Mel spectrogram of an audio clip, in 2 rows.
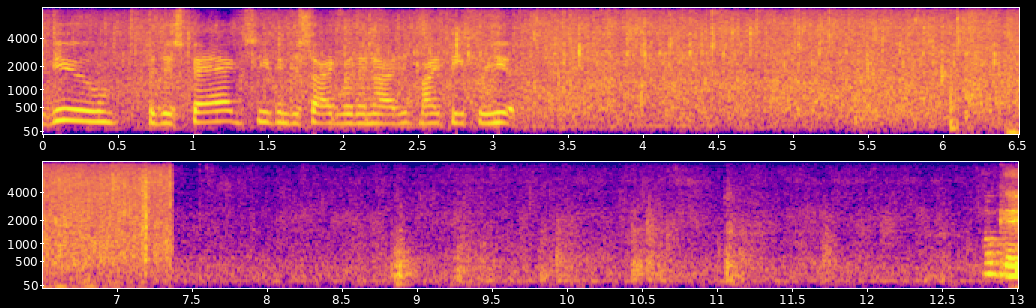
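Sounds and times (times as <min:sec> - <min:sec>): rain on wet pavement: 0:00.0 - 0:07.4.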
